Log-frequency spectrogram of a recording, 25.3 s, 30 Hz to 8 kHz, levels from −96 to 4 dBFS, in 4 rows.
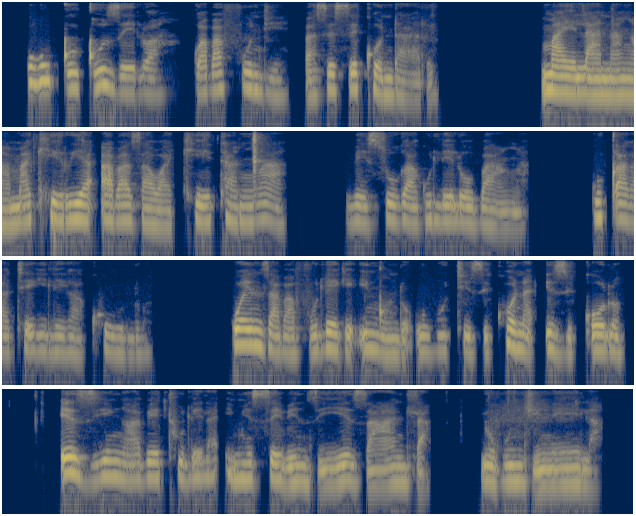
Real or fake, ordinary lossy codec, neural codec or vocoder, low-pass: real; Opus, 32 kbps; none; 7.2 kHz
